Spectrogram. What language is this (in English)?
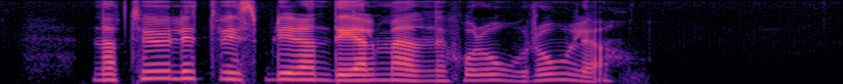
Swedish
